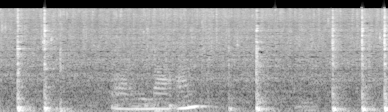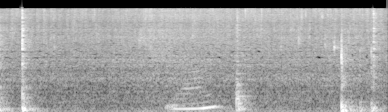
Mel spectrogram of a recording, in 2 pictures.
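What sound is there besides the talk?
oil frying and sizzling in a pan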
